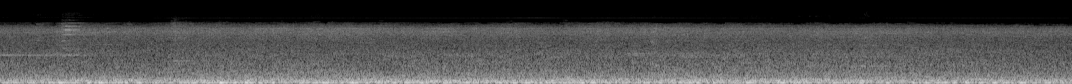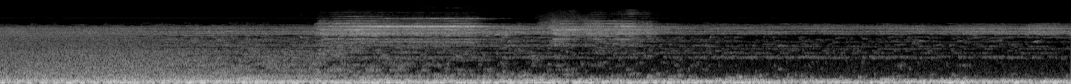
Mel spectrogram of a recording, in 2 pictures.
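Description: Wind blows steadily across an open outdoor space, buffeting loudly.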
